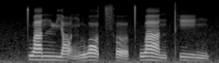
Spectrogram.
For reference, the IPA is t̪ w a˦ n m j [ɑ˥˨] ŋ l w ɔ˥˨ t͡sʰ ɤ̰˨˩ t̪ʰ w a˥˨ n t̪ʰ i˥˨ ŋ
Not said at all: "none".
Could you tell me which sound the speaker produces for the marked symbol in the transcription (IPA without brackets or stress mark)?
ɑ̰˨˩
